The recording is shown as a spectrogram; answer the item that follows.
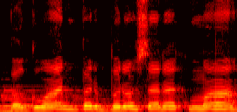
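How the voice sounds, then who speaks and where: An earnest young goat-herding boy in a cartoon, voiced by an actor, with a mellow, soft-edged tone. Faint music runs behind him. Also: medium pitch, measured pace, lightly acted. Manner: earnest, excitable. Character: poor young village boy who herds goats. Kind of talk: cartoon voice acting.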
